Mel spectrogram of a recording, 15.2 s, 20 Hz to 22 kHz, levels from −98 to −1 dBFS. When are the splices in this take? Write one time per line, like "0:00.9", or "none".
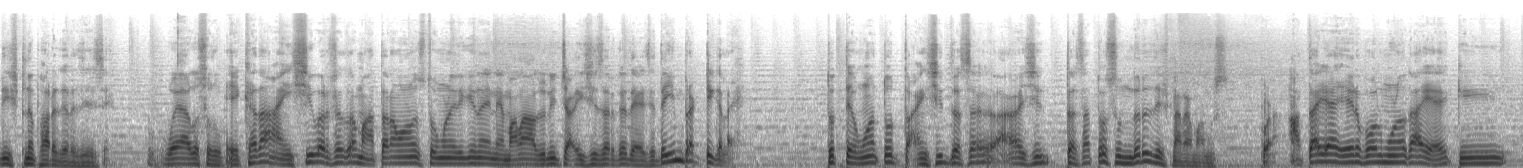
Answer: none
